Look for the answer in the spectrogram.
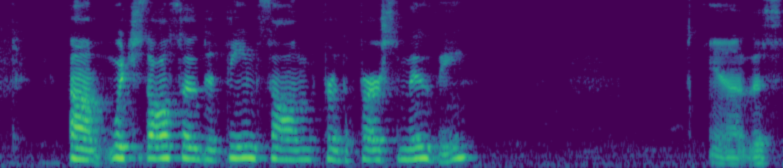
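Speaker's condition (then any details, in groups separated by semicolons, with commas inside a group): Disability causing slurred speech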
